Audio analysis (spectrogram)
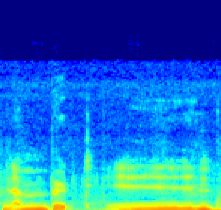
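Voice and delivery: slow, drawn-out reveal; dramatic announcement. Pretend. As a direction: announce it like a game show host. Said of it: "I don't know why I did that".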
